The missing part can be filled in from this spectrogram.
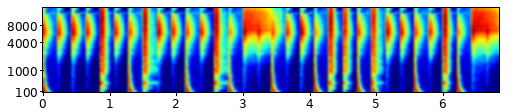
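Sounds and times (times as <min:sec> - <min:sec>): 
trap drum kit beat at 70 bpm: 0:00.0 - 0:06.8.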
